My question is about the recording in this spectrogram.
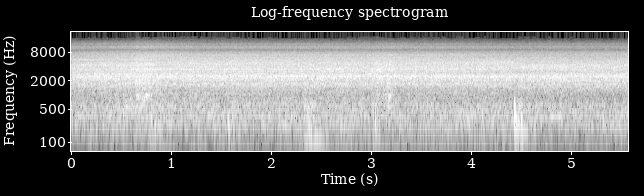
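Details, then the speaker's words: Intake manifold pressure test: a steady high hiss while pressure is held. Air is escaping at several points, including the throttle body and a reused, likely crushed 3D-printed gasket that did not leak previously. "Yeah, it's all over the place. Same thing. See how much pressure we can get in here. It is leaking a little bit from this uh 3D printed uh gasket that I did."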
